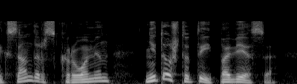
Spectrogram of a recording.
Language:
Russian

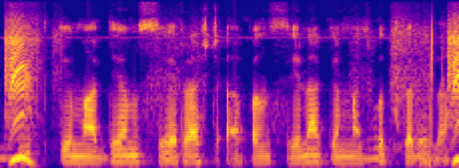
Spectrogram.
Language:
Bhojpuri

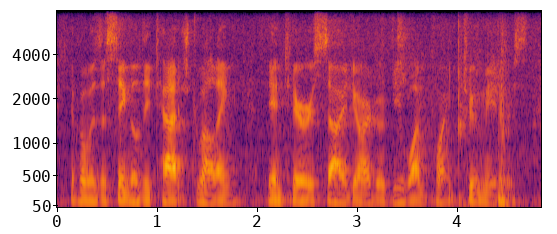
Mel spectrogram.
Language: English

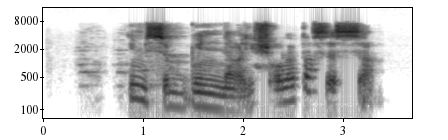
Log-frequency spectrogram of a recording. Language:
Kabyle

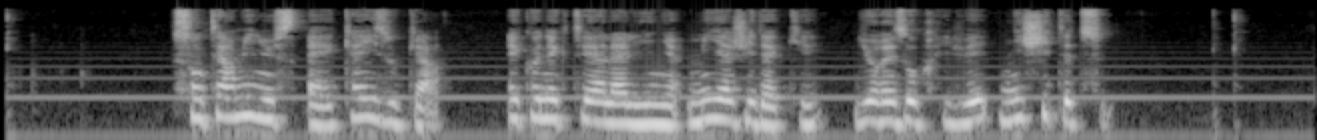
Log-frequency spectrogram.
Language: French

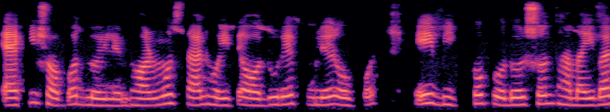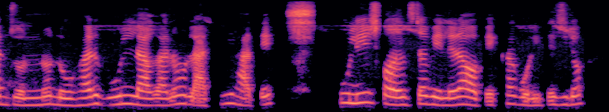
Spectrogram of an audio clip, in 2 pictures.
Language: Bangla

